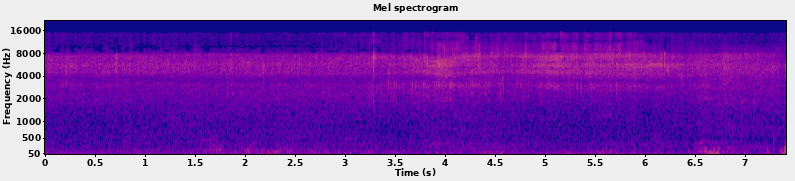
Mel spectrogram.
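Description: Bacon-wrapped sandwich sizzling faintly in a frying pan on a small gas canister stove, with wind rumbling on the microphone.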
